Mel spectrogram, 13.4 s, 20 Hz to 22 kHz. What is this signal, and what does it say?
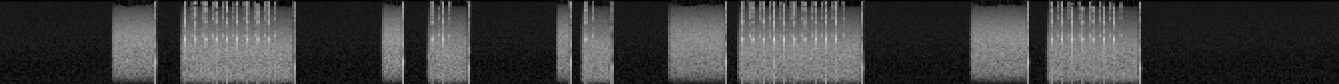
Pulse dialling, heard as a rotary dial, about 10 pulses a second. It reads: 9 2 1 0 7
